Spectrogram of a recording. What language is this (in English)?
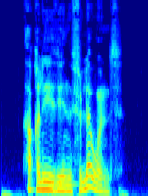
Kabyle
